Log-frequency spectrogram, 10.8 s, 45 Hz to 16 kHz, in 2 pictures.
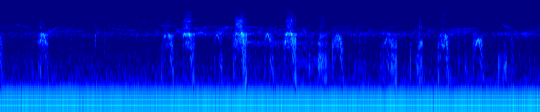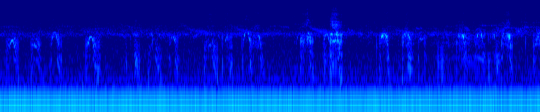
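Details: White storks at a nest camera in Tukums, Latvia, on June 12 at 04:54, both parents arriving and dropping food for the chicks; short rasping bursts in an uneven series, about two per second, over faint steady whistling in the background.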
